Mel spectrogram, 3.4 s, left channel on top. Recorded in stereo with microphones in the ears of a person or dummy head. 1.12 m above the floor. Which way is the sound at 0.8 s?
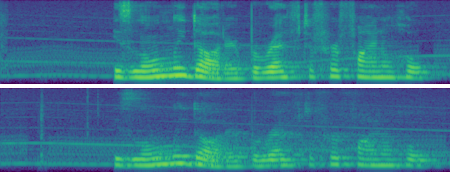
60° left (ahead or behind).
